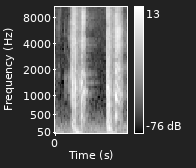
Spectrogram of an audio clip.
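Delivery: raspy little bird cough; a bird hacking on cigar smoke; parrot cough. Retold or imitated. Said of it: "excellent parrot impression".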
